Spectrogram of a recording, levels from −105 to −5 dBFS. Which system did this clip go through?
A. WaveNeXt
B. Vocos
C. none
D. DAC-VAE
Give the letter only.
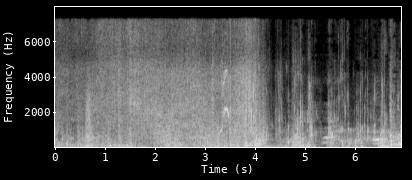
C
